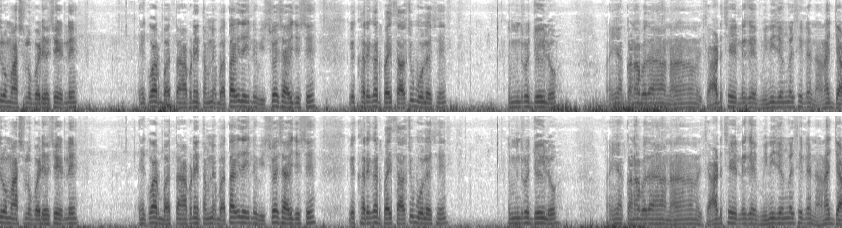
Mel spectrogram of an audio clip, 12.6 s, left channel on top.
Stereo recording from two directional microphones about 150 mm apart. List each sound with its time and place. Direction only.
0.0 s speech: 35° right (ahead or behind)
9.1 s speech: 25° right (ahead or behind)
